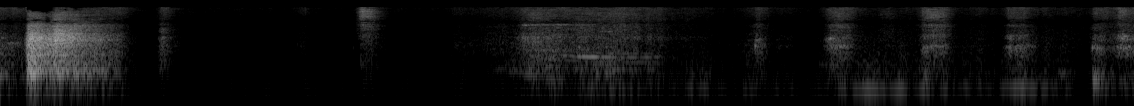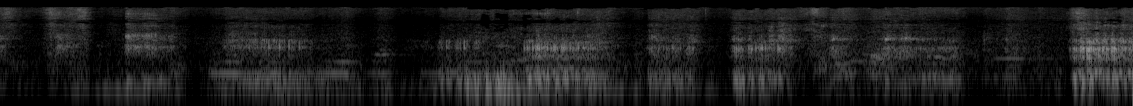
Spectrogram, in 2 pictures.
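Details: Maltese dog growling while playing with a new toy it will not let go of indoors; low rumbling growls in uneven bursts mixed with huffing and rustling, a woman's voice briefly heard.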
